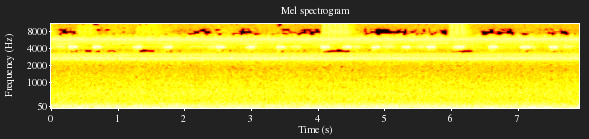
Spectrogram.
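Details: Night chorus of crickets in the forest, bright pulsed chirps recurring about three times per second above a continuous shrill hum, a few brief higher buzzes overhead and soft low background noise.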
